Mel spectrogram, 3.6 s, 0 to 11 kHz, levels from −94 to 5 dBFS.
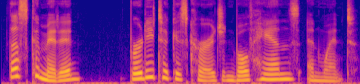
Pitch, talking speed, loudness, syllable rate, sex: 195 Hz, 185 wpm, -17 LUFS, 5.6 syllables/s, female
